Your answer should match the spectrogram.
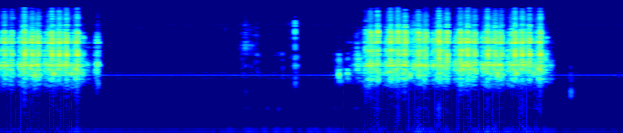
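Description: Typing sound effect: rapid keystroke clicks in two bursts, about a second at the start and about two seconds from midway, with a faint steady hum underneath.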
